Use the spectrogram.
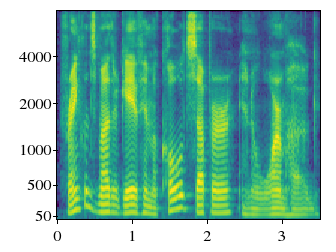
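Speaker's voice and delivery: ordinary delivery, nothing marked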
